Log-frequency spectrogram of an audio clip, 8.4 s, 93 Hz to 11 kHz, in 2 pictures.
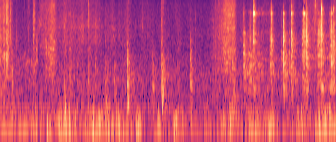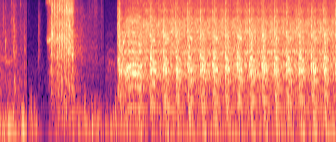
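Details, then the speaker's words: Volvo 240 after timing belt replacement: starter spins engine steadily about three turns a second but it never fires; crank no start. "well we're gonna have to hunt the New START issue now"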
